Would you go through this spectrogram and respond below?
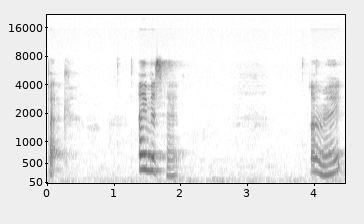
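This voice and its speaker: A woman's voice: high-pitched, animated, drawn-out words, warm tone, highs cut off. A woman reading a visual novel aloud in an informal way, breaking off for casual asides and apologies. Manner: informal, self-interrupting, apologetic about name pronunciation. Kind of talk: casual read-aloud of a game script with ad-libbed asides.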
